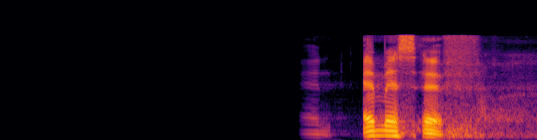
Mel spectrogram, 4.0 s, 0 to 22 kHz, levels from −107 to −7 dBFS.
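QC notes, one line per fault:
Nothing to flag here, just a gentle editor-style fade-in on the speech that starts around 2 s and reaches full level by 3.21 s with no click or hard edge.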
